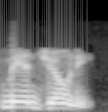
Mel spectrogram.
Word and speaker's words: Mangione: I understand the musician Mike Mangione is going to be there. Did I say his name correctly? – Yes, Mike Mangione.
